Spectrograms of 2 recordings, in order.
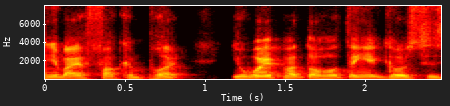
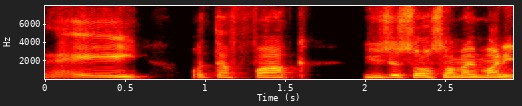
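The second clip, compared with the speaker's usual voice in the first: mock irate customer; 7 semitones higher than usual. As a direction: act out an upset client, pitched up. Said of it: "screaming at you".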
